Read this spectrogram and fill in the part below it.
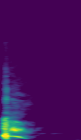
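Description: A single short, sharp cough, close and fairly loud, dying away within a third of a second with nothing after it.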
